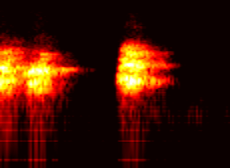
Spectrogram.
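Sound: dog barking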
